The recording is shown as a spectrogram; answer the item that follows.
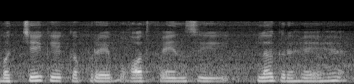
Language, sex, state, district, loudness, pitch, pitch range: Hindi, male, Assam, Kamrup Metropolitan, -18 LUFS, 155 Hz, 150-170 Hz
